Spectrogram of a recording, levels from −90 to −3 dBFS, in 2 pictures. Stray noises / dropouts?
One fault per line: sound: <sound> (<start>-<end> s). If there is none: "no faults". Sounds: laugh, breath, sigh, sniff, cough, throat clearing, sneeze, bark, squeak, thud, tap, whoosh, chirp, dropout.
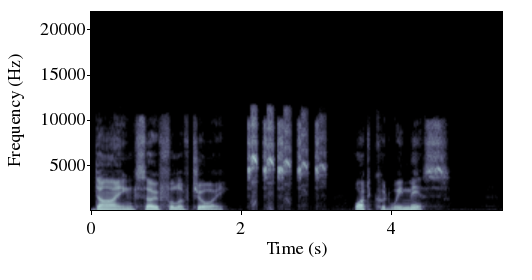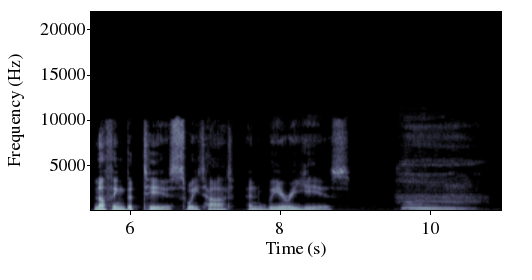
sound: laugh (2.1-3.2 s)
sound: sigh (9.5-10.8 s)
